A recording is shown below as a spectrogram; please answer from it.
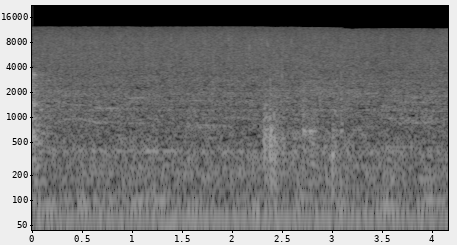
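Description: Chopped onions and garlic sizzling steadily in melted butter in a pan on high heat.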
